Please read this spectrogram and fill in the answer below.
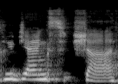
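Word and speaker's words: Zhi Gang Sha: Dr. and Master Zhu Jiang Sha. I feel like I'm saying her name wrong. Can you correct me again? – Zhu Jiang Sha.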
